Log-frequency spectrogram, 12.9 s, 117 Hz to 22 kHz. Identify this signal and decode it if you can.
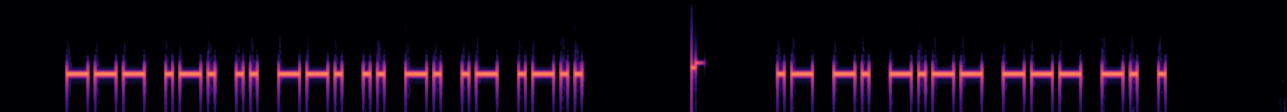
Morse code, heard as a keyed tone, about 17 wpm, 700 Hz. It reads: ORIGINAL ANYONE
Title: Sentences from Top 900 Words - New Word Drill - 17wpm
